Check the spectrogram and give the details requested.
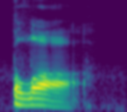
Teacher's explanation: probably you can hear a more open vowel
